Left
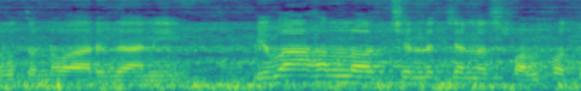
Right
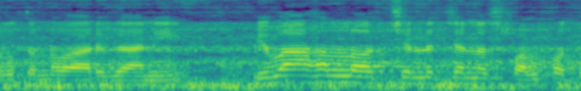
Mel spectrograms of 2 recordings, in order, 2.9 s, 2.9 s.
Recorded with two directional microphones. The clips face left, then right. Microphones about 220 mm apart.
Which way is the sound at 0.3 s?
20° left (ahead or behind).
